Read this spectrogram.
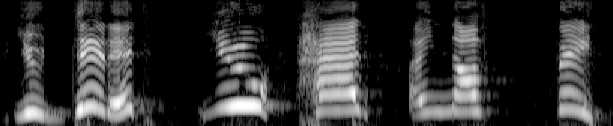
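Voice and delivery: joyful Jesus, laughing on little; delighted praise. Acted. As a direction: cheer Peter on like a proud coach. Jesus praising Peter's faith.

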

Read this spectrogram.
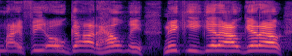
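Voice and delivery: high-pitched mock panicked yelling; retold screaming and yelling. Preacher reliving burned feet and warning Nikki, mildly yelling. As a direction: act out frantic cries, only partly at full volume. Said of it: "I'm screaming and yelling".

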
